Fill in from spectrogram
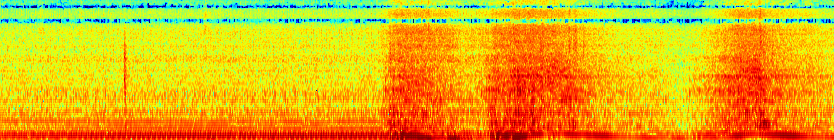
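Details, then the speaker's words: Car just returned to running, radiator not yet installed, old gunky oil: idle with slightly uneven beat then surging revs, running a bit rough; owner plans Seafoam treatment, cause unconfirmed. "well another thing guys that sound a little rough I'm gonna probably run some seafoam through it"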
